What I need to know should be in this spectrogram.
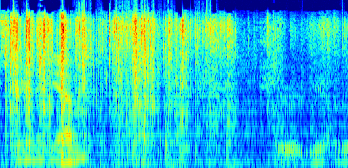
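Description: A plastic bag crinkles as it is shaken out.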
